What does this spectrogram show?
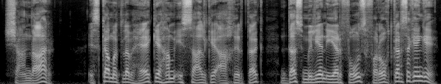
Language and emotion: Urdu, surprised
